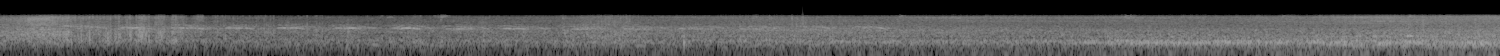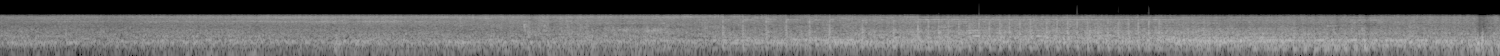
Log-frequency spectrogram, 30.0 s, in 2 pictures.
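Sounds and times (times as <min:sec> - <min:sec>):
locomotive wheels rushing on rail: 0:00.0 - 0:03.5, 0:05.6 - 0:30.0
wheels clicking over rail joints: 0:20.2 - 0:26.9.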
